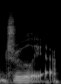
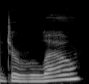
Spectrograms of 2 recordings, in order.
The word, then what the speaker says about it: Droulia: Yeah, I love how you pronounced my last name right. Oh, that's right? Yeah, nobody ever pronounces it correctly. I had an ex that always said Derulo. That's like Jason Derulo.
